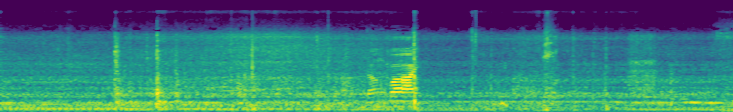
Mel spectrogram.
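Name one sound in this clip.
Heavy carcasses slide and thud onto the mud.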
